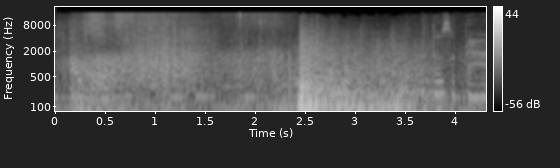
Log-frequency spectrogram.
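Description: Storm sound effects: a steady rush of rain and wind, then a sudden loud thunderclap about two and a half seconds in that rumbles on, over a low sustained music drone.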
